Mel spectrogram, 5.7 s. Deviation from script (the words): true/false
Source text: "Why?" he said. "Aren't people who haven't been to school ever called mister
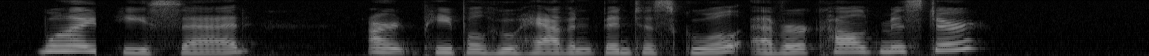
false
